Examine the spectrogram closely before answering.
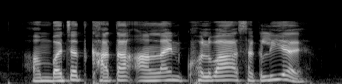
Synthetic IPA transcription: həmbət͡ʃət̪kʰat̪aʔanlaɪnkʰolbasəkliə

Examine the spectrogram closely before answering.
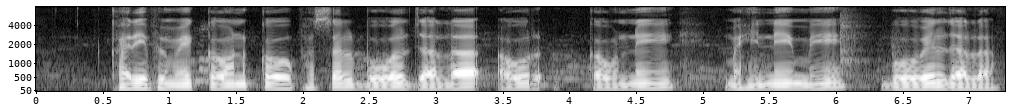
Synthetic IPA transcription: kʰəɾiːpʰmẽkɔːnkɔːpʰəsəlboːəld͡ʒaːlaɔːɾkɔʊneməɦiːnemẽ | boːweld͡ʒaːlaː

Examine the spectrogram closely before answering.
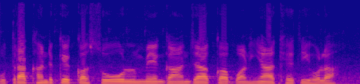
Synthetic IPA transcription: ʊt̪ːɾakʰə̃ɳɖkekəsuːlmẽɡãːɲd͡ʒakabəɽ̤ijakʰeːt̪iɦoːlaː

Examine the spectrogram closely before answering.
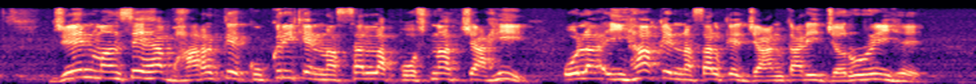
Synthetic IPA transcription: d͡ʒeːnmənseɦabʱaːɾət̪̚kekʊkɾikenɐsəlːapoːt͡ʃʰnat͡ʃaːɦioːlaɪɦãkenɐsəlked͡ʒaːnkaːɾid͡ʒəɾuːɾiɦɛː

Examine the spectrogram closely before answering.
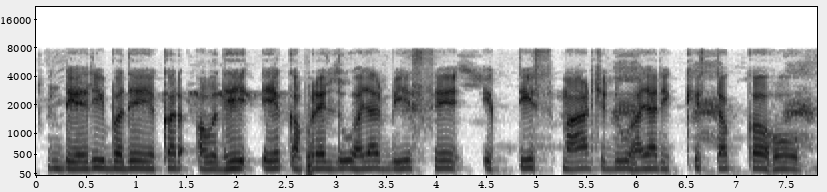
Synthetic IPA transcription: ɖeːɾibəd̪eekəɾəʋd̪ʱieːkəpɾeːld̪oːɦəzaːɾbiːsːeɪk̚t̪iːsmaːɾt͡ʃd̪uːɦəzaːɾɪkːiːst̪əkːɦoː

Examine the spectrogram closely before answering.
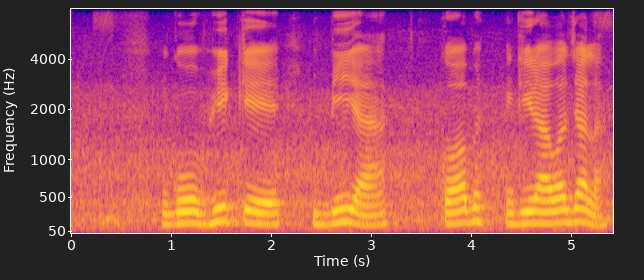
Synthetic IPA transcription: ɡobʱike | bija | kɔbʱɡiɾabəld͡ʒala

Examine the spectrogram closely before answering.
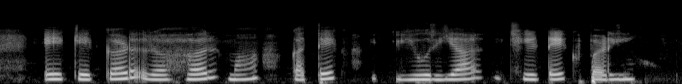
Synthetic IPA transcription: eːkeːkəɽɾəhəɾmãkət̪eːk | juːɾijat͡ʃʰiːʈeːkpəɽ̤ĩ

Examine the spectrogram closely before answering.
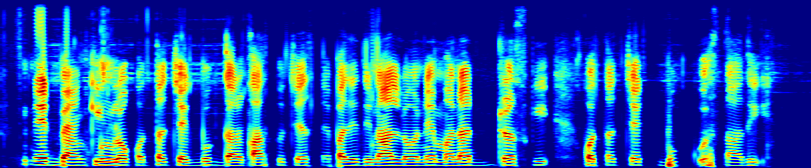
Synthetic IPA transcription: neːʈ̚bjaːŋkiŋɡlo̞ːkɔt̪ːɐt͡ʃek̚bukd̪ɐɾkaːst̪ut͡ʃe̞ːst̪e̞ːpɐd̪id̪inaːlːo̞ːne̞ːmɐnɐɖɾɐskikɔt̪ːɐt͡ʃek̚bukʋɐst̪aːd̪i

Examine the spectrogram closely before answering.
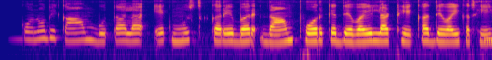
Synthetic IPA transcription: koːnõːbʱikaːmbʊt̪aːlaeːkmʊst̪kəɾeːbəɾd̪aːmpʰoːɾked̪eːʋaːilaʈʰeːkad̪eːʋaːikɐt̪ʰeː

